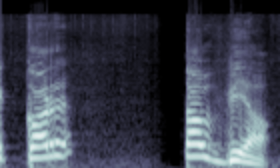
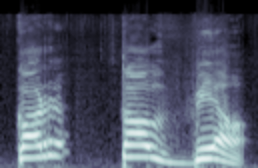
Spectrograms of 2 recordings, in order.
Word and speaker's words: कर्तव्य: ठीक है, ऐसे दोस्तों जब रेफ की मात्रा किसी भी अक्षर पे ये लगता है ना, उस अक्षर पे लगेगा, उस अक्षर से पहले इसका उच्चारण आएगा। यहां पे देखो जैसे कर्तव्य, कर्तव्य, कर्तव्य, कर्तव्य।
